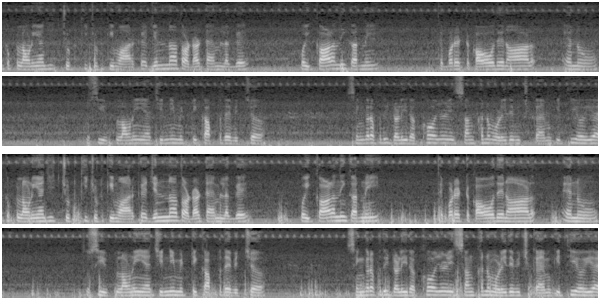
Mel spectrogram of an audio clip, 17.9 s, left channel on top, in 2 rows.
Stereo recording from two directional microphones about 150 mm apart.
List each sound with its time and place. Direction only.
0.2 s speech: 35° right (ahead or behind)
6.7 s speech: 50° right (ahead or behind)
7.2 s speech: 40° right (ahead or behind)
10.7 s speech: 40° right (ahead or behind)
14.2 s speech: 40° right (ahead or behind)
